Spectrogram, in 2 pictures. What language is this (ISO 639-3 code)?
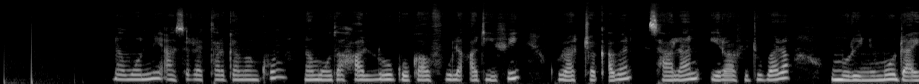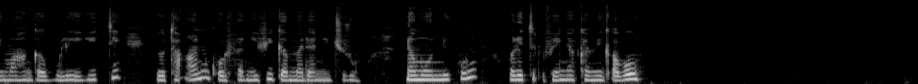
orm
